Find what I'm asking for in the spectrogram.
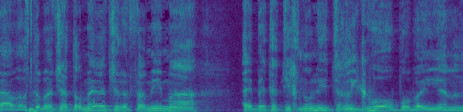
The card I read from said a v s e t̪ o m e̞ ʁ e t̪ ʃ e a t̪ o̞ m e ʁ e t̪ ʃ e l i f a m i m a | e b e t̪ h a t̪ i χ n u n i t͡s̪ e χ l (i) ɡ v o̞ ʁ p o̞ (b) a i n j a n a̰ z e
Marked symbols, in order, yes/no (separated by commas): yes, yes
